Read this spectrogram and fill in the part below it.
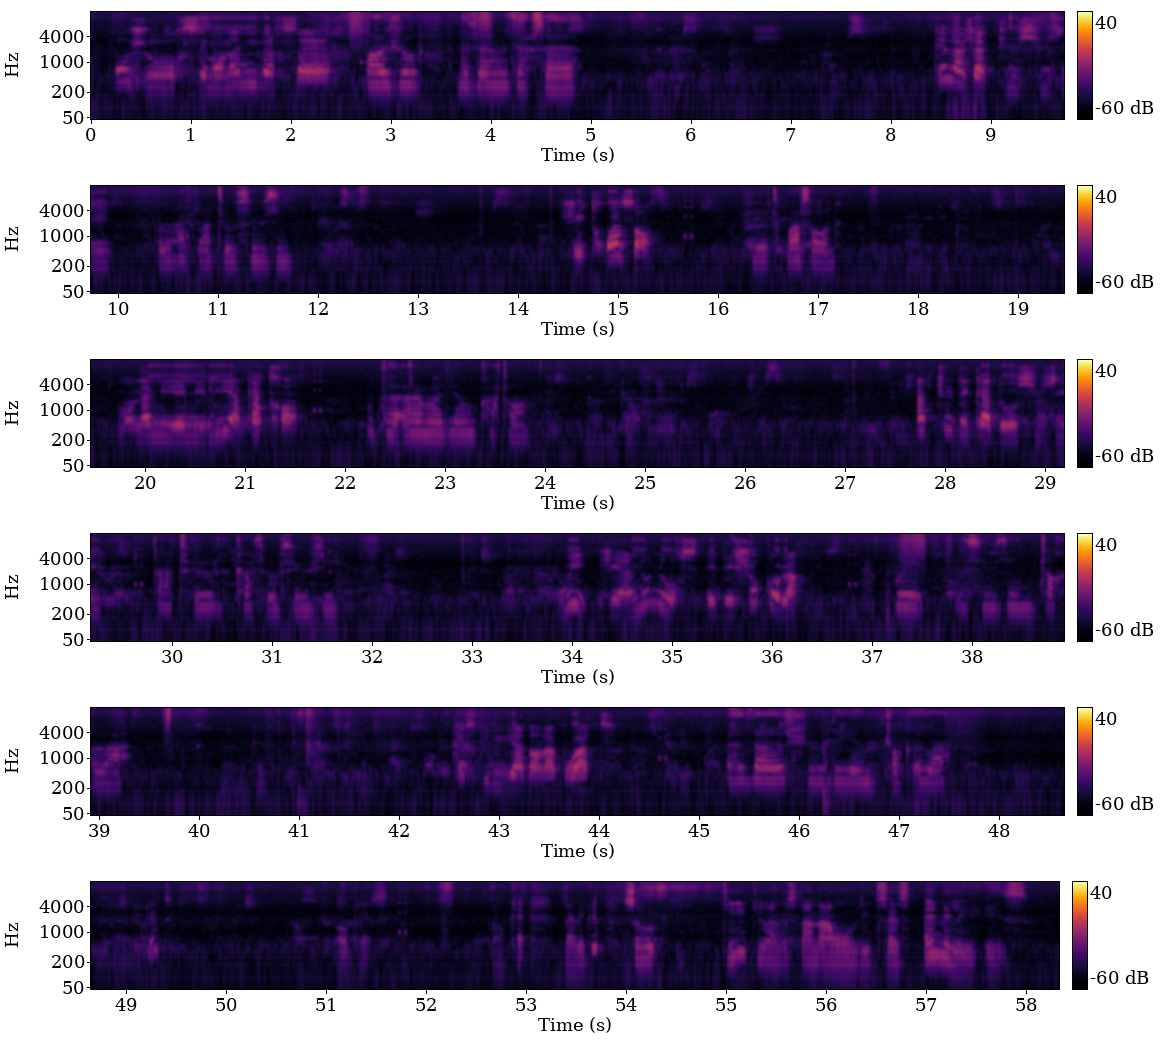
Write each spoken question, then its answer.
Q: So, did you understand how old it says Emily is?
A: Quatre ans.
